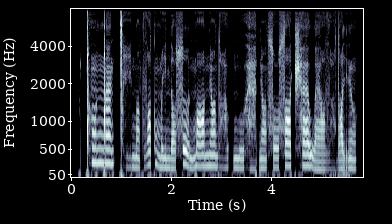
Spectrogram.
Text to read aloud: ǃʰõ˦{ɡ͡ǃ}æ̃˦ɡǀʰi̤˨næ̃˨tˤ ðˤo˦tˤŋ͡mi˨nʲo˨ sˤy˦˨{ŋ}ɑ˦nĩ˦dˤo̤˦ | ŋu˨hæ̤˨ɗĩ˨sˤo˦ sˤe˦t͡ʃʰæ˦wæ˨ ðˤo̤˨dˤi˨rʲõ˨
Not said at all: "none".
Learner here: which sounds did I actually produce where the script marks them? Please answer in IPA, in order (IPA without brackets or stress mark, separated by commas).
ŋ͡ǃ, ŋ͡m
